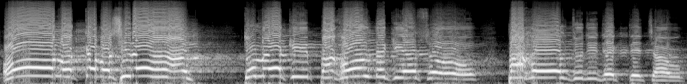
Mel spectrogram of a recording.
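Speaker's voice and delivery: preacher mimicking a yell through the streets; imitated shouting. Abu Jahl calls out to the Meccans, imitated high shouting. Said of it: "চিল্লায়া চিল্লায়া বলতেছে".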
